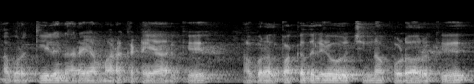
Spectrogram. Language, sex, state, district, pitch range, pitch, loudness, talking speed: Tamil, male, Tamil Nadu, Kanyakumari, 85-95 Hz, 90 Hz, -16 LUFS, 150 wpm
